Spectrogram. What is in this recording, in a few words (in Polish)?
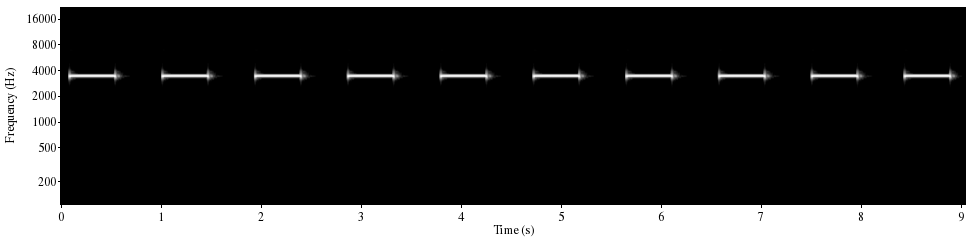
ton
